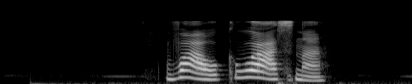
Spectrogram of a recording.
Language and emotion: Russian, positive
